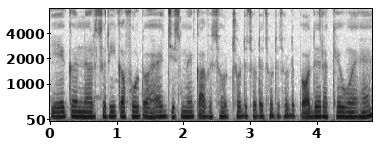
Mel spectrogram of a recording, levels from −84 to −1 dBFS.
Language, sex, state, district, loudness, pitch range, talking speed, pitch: Hindi, male, Delhi, New Delhi, -14 LUFS, 125-130 Hz, 160 wpm, 130 Hz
